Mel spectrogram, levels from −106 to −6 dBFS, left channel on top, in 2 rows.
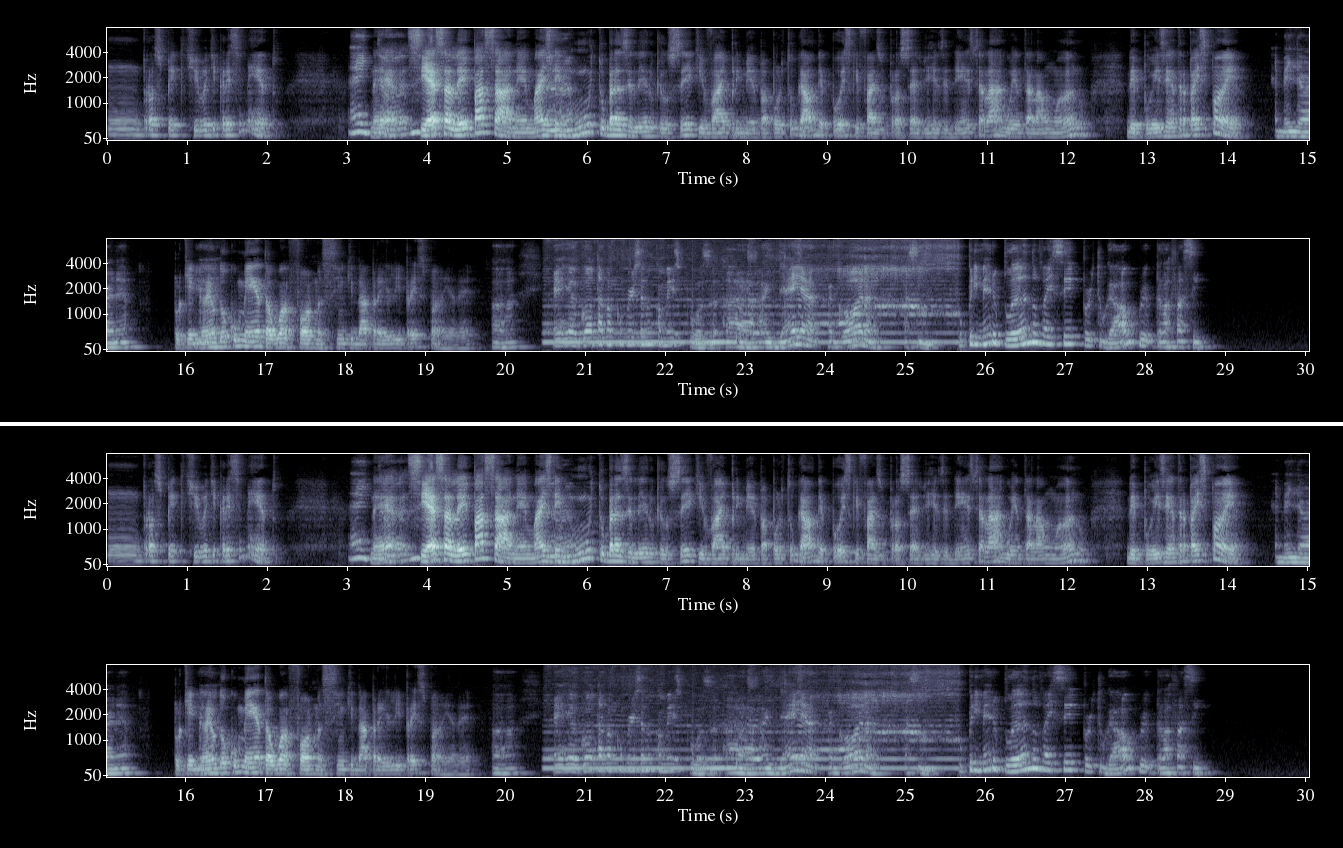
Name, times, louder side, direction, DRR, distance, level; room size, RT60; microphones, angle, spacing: voice 1, 0.0-2.1 3.3-14.2 15.9-19.6, right 1 dB, 10° right, 1.5 m, -36 dB
voice 2, 3.0-4.0 5.5-5.8 14.6-15.4 16.1-16.4 19.8-20.2 20.6-28.7, left 2 dB, 80° left, 1.4 m, -40 dB
sound 1, 20.5-25.7, left 1 dB, 25° left, 0.9 m, -43 dB
8.5 x 6.4 x 4.9 m
head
